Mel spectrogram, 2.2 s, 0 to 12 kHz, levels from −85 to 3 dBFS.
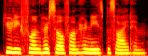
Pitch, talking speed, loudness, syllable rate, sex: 215 Hz, 215 wpm, -14 LUFS, 5.6 syllables/s, female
